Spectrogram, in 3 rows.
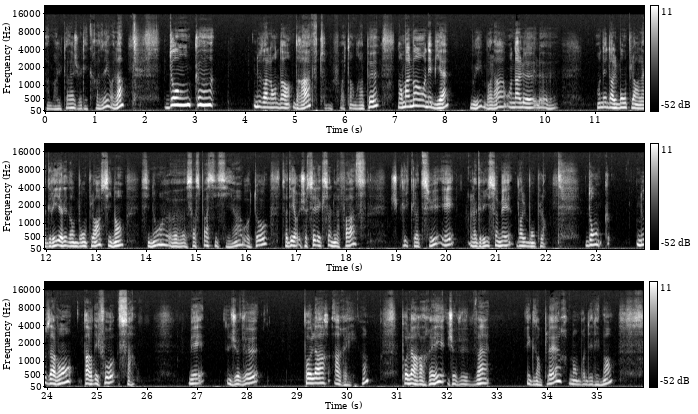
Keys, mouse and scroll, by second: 0.6 click, 4.1 click, 4.9 click, 6.7-9.4 drag, 9.5-9.8 scroll down 1, 10.6-11.3 right drag, 11.6-11.9 scroll down 2, 17.4 click, 18.8 click, 24.2 click, 25.1 click, 26.6 click, 27.9 click, 29.6 click, 32.1 click, 34.7 KP_2, 35.2 KP_0.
